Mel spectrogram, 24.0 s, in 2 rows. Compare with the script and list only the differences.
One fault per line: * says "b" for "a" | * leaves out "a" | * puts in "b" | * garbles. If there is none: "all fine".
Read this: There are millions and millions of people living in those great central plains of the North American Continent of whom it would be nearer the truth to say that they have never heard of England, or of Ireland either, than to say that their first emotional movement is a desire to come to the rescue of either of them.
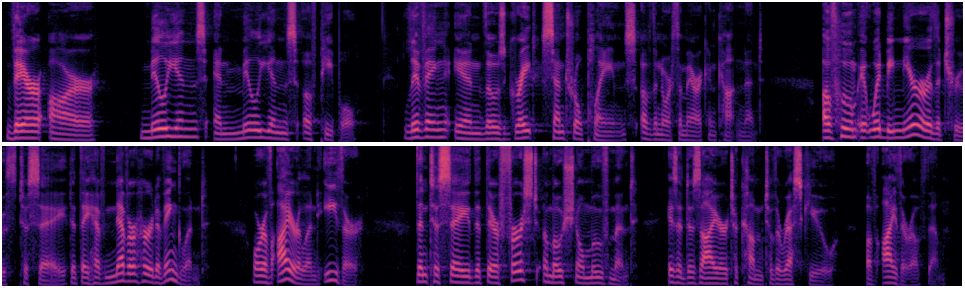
all fine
